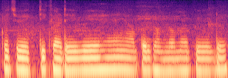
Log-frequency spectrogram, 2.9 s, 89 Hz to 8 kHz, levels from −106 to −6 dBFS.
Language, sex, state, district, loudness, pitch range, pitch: Hindi, male, Rajasthan, Jaipur, -15 LUFS, 140-145 Hz, 140 Hz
